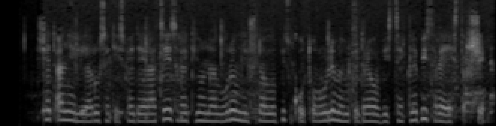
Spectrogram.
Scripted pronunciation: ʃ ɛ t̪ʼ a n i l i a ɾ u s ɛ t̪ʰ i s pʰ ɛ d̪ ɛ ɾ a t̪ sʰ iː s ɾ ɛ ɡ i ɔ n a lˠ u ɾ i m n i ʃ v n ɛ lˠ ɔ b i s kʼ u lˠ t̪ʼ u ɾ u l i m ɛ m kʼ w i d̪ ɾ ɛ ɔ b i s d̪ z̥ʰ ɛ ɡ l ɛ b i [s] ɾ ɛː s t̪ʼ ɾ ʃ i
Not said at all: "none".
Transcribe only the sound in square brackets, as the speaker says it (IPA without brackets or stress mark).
s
